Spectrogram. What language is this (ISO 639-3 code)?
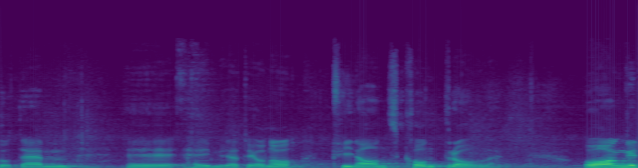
gsw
